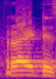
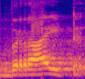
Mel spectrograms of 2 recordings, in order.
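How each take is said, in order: First: It starts directly with the r sound. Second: It starts with a w-like sound. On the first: The speaker calls it right. "इसको राइट बोला जाएगा" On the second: The speaker calls it wrong. "गलत है"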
